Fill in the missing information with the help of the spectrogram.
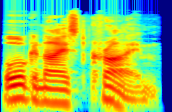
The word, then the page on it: organized crime: British English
